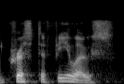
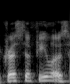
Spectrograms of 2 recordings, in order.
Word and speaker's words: Christofilos: And that heating effect causes something called the Christofilos effect.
